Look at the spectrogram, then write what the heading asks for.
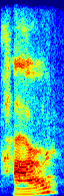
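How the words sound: The final R is pronounced. "no rhotic esse som sendo pronunciado como R"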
